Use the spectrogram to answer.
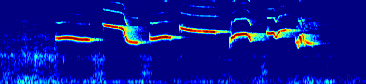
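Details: Oriental magpie-robin in vigorous fighting song, used as a lure to make other magpie-robins sing: six or seven loud whistled notes in quick succession, some steady, some dipping or climbing, lasting about two and a half seconds.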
